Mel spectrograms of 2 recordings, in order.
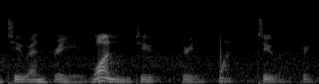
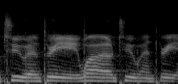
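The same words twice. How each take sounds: First: "two" and "three" lower and softer, flowing on; light flowing count. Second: Each beat "two" and "three" punched and even; counting every beat. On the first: Conductor shows the forward moving count, light. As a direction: let the count glide forward. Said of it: "we will not slow down if we're thinking". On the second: Conductor shows the slow way of counting, heavy. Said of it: "The only time we slow down is when we are thinking". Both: Shown as a demonstration.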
